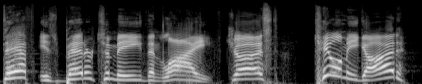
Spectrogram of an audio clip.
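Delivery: cried out. Acted. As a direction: beg God to end it, voice rising. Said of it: "And he cried out".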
